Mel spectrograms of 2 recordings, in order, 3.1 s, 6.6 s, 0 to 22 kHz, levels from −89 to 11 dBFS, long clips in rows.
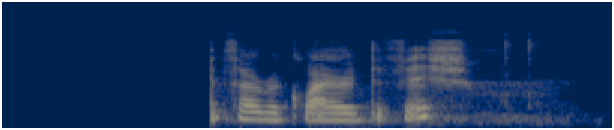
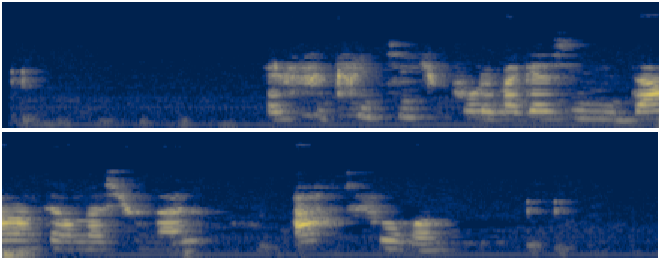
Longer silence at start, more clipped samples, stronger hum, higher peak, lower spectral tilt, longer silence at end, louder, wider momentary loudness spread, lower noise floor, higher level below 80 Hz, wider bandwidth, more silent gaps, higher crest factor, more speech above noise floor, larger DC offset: second, 1.05 s vs 1.35 s; neither; neither; second, -14 dBFS vs -2 dBFS; about the same, -4.5 dB/octave vs -3.5 dB/octave; second, 0.7 s vs 1.1 s; second, -35 LUFS vs -21 LUFS; second, 11 LU vs 16 LU; first, under -90 dBFS vs -68 dBFS; second, -86 dBFS vs -56 dBFS; first, 9.6 kHz vs 7.2 kHz; neither; about the same, 24 dB vs 22 dB; first, over 56 dB vs 45 dB; neither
